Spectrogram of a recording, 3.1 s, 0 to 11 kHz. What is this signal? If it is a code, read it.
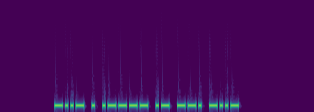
Morse code, heard as a keyed tone, about 42 wpm, 700 Hz. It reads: XE1AGX
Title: DXCC-100 Call Signs - 6 Characters - Repeated 2x - 45wpm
